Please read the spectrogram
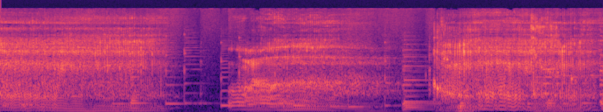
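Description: A cartoon character snoring in three long drawn-out snores of about two seconds each, over background music.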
